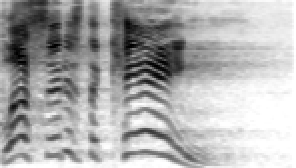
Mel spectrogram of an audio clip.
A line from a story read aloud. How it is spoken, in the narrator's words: The people shout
